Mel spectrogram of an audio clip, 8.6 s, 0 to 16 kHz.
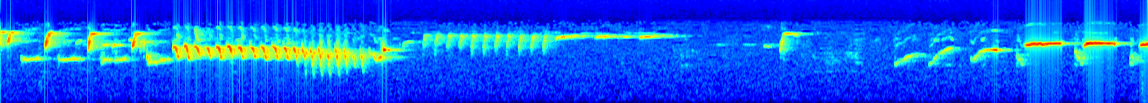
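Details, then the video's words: Spanish Timbrado canary, March 2014 competition winner, singing a loud rolling trill, a soft high sustained buzz, a pause, then short looping whistled slurs. "Kenari Spanish Timbrado Juara Piala Raja Maret 2014"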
